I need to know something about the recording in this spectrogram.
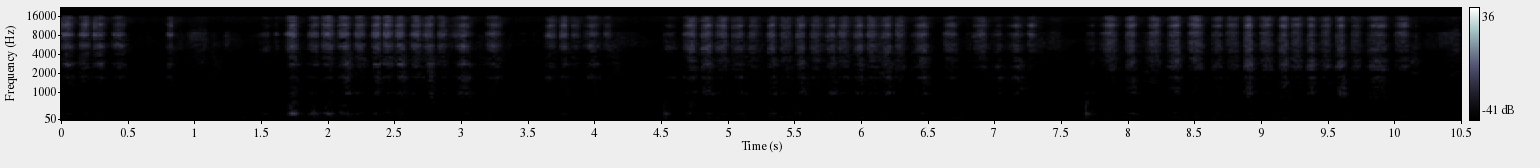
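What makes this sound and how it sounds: A red wooden colored pencil rubs over a flat white paper coloring page lying on a table in continuous shading strokes. The result is a quiet, bright, scratchy rasp that pulses in steady back-and-forth rhythms, with a few slightly louder taps along the way.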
